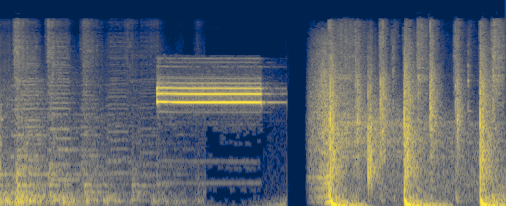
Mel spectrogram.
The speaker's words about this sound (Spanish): Por ahí, Vero, ¿nos apoyas con la cortinilla, a favor?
